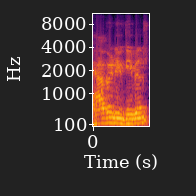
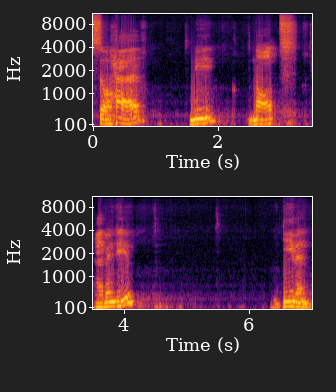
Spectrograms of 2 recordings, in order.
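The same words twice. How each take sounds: First: Said in the usual way. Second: Spelled out word by word with long gaps; slow word by word. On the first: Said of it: "present পারফেক্টে মনে রাখতে হবে". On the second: Shown as a demonstration. Teacher assembling the question for learners, slowly word by word. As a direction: lay each word down separately. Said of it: "ব্যবহার করব have".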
